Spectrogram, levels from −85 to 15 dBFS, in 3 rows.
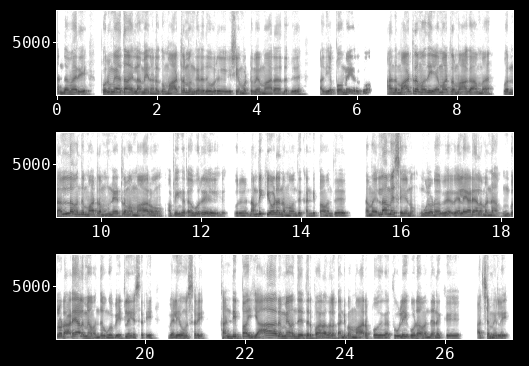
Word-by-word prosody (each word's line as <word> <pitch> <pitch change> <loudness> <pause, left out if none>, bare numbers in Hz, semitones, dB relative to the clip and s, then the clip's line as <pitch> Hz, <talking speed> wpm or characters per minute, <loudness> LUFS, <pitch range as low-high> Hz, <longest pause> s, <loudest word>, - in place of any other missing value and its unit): அந்த 130 +2 +2
மாதிரி 145 -3 +2 0.4
பொறுமையா 165 +2 +2
தான் 160 -4 +2
எல்லாமே 130 0 +1
நடக்கும். 100 -1 -2
மாற்றம்ங்கறது 135 -3 0
ஒரு 110 -1 +3 0.2
விஷயம் 115 +4 -1
மட்டுமே 120 +5 -2 0.2
மாறாதது. 105 -1 -2 0.5
அது 95 - -2
எப்பவுமே 135 +6 0
இருக்கும். 130 +2 -2 0.4
அந்த 135 0 +1
மாற்றம் 190 +2 0
வந்து 150 +1 +2
ஏமாற்றம் 145 -3 0
ஆகாம 130 -3 0 0.5
ஒரு 145 - +2
நல்ல 180 +7 +3
வந்து 155 0 0
மாற்றம் 135 -1 0
முன்னேற்றமா 135 -1 0 0.2
மாறும். 110 -2 -1 0.2
அப்படிங்கிற 115 +1 -1
ஒரு 130 +5 0 0.7
ஒரு 105 - 0 0.2
நம்பிக்கையோட 155 +1 +2
நம்ம 105 -2 +2
வந்து 110 +2 0
கண்டிப்பா 105 +5 -4
வந்து 95 +4 0 0.5
நம்ம 115 0 +1
எல்லாமே 170 -3 +2
செய்யணும். 100 -2 -1
உங்களோட 115 -3 +1 0.2
வே 115 - +2
வேலை 135 +4 +3
அடையாளம் 130 -4 0
என்ன? 115 0 +1 0.2
உங்களோட 145 +4 +1
அடையாளமே 160 +1 +1
வந்து 110 +4 -1
உங்க 105 -1 +2
வீட்டிலேயும் 135 -4 0
சரி, 130 - 0 0.4
வெளியவும் 130 +1 +2
சரி - - 0 0.4
கண்டிப்பா 150 +5 +2 0.3
யாருமே 175 - +1
வந்து 145 0 +2
எதிர்பாராததெல்லாம் 135 -2 +1
கண்டிப்பா 130 - -1
மாறப்போகுது. 110 -3 +1
துளி 125 +4 +3
கூட 135 +2 +2
வந்து 115 +3 +1
எனக்கு 110 -3 -1 0.6
அச்சமில்லை. - - 0
130 Hz, 130 wpm, -23 LUFS, 115-145 Hz, 0.7 s, ஒரு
